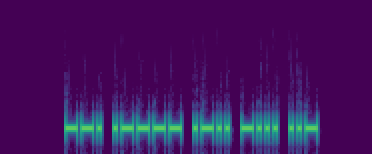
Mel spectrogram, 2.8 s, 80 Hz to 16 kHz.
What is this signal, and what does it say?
Morse code, heard as a keyed tone, about 40 wpm, 700 Hz. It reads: G1LBU
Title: DXCC-100 Call Signs - 5 Characters - Repeated 2x - 40wpm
